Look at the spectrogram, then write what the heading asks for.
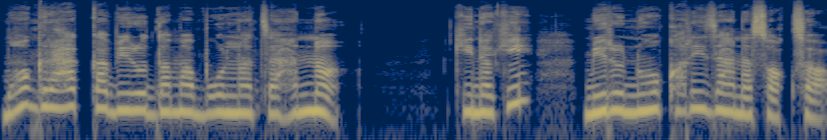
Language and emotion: Nepali, fearful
